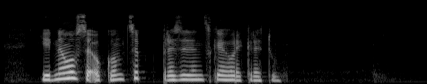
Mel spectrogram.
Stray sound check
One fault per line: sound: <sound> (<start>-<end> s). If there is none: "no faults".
no faults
